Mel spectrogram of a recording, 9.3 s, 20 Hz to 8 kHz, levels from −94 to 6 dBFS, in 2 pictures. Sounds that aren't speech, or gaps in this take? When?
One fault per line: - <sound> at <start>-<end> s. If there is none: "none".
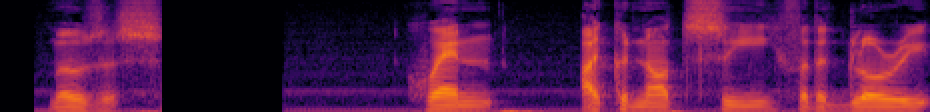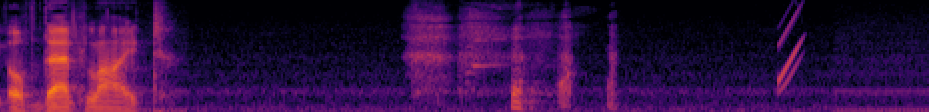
- laugh at 6.6-7.8 s
- chirp at 8.5-8.7 s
